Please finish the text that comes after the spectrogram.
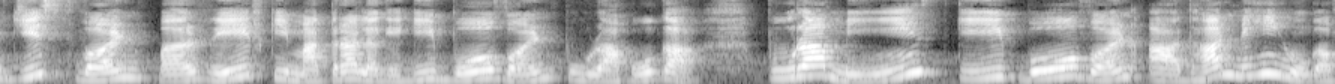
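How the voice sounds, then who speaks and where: Woman teacher going thru grammar real slow, kinda high voice, sounds out every letter. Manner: patient, spells out sounds one by one. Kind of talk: slow blackboard lesson.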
